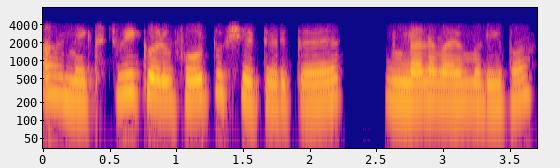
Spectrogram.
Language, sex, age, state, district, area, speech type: Tamil, female, 18-30, Tamil Nadu, Chennai, urban, conversation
